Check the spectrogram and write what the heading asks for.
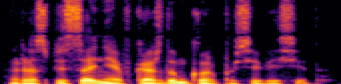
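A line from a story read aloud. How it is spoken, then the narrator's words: Grumbling. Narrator (Russian): буркнул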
